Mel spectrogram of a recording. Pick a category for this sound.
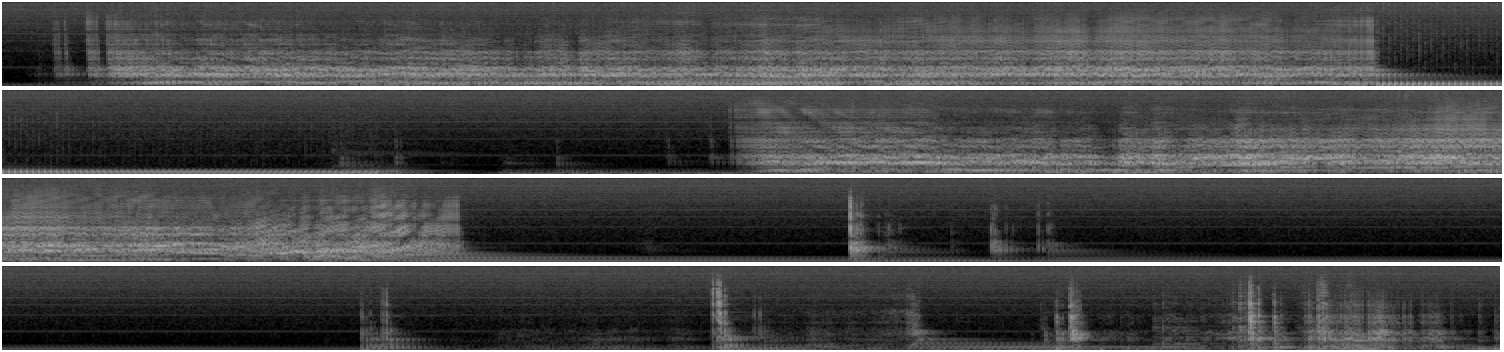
Sound effects > Experimental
